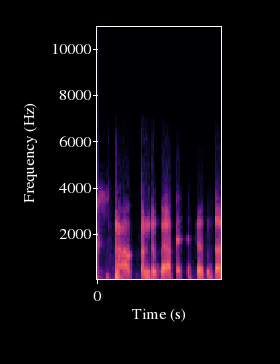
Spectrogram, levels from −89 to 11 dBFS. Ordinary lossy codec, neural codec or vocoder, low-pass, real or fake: Opus, 64 kbps; codec, 16 kHz, 1 kbps, X-Codec, HuBERT features, trained on balanced general audio; 7.2 kHz; fake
